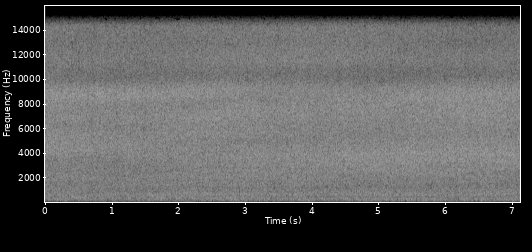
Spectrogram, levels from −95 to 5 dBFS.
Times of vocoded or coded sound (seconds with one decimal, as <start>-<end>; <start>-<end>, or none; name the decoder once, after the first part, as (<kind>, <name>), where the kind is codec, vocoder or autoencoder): none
